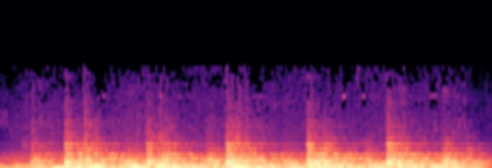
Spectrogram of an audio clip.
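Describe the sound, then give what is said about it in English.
Large alarm bells toll loudly and steadily from an outer wall, struck about once a second, each ring hanging on and overlapping the next in a continuous clanging wash. No voices are heard. “Everyone on the street froze, staring towards the outer wall where the alarm bells tolled.”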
